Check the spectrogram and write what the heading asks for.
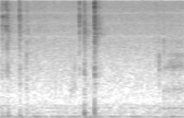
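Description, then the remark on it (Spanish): Quiet typing on a Bluetooth keyboard, used to turn off the VoiceOver screen reader: a few soft key taps, with two sharper clicks close together near the middle, against a faint background and no voices. “Le doy doble toque o con un teclado Bluetooth en, en este caso.”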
